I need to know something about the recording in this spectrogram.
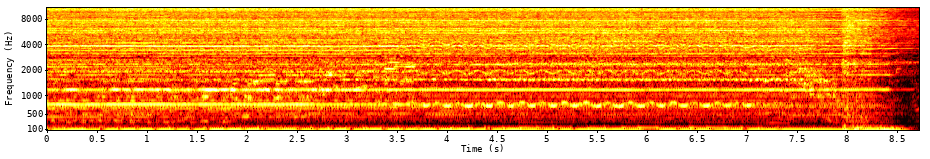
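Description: Blues-rock song playing from a 7-inch vinyl single on a turntable, at its close: one long held note over a steady bass note, with a vibrato coming into the held note about halfway through.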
